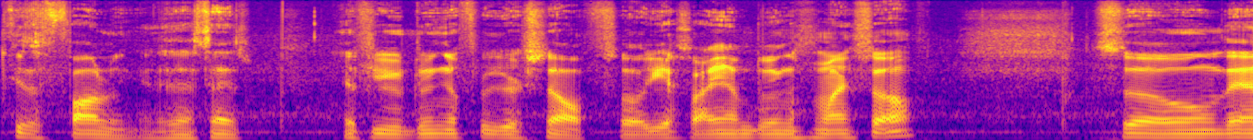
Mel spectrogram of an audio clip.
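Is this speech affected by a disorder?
Yes: cerebral palsy; wheelchair user.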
